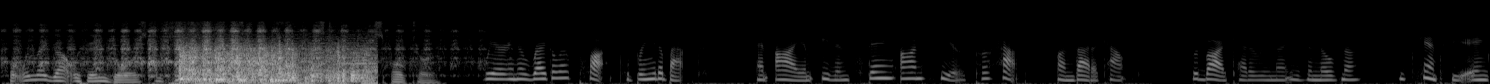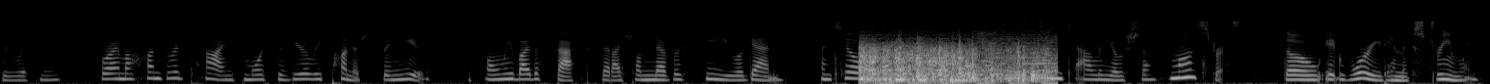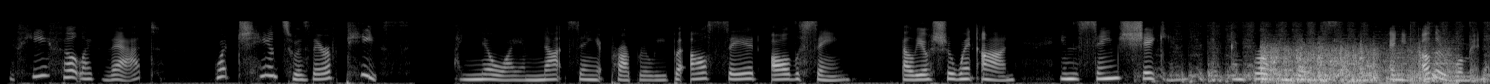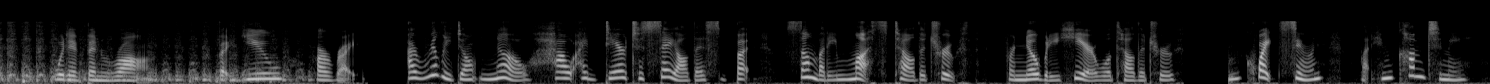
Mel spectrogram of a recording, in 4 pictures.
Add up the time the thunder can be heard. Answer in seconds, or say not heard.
6 s.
